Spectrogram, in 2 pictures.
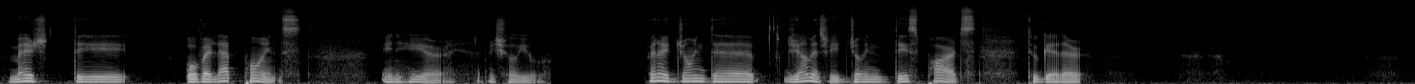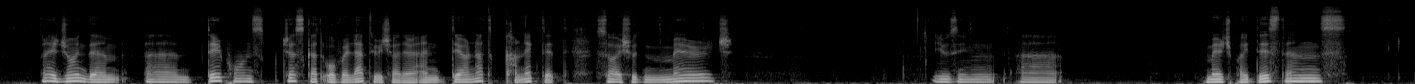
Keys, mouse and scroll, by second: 0.7 m, 3.2 m, 6.2-9.4 drag, 10.5 alt+shift+click, 11.3-12.6 scroll down 3, 12.6 alt+shift+click, 13.5 alt+shift+click, 14.6 alt+shift+click, 16.4-26.6 ctrl+drag, 26.6 space.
